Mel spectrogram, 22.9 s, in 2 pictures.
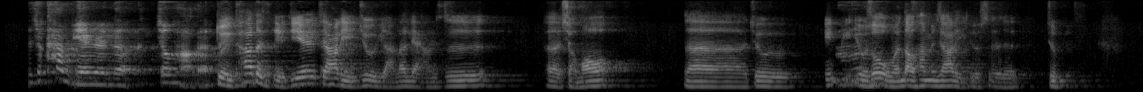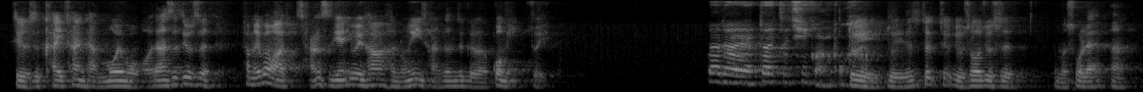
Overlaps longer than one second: none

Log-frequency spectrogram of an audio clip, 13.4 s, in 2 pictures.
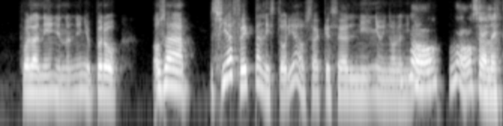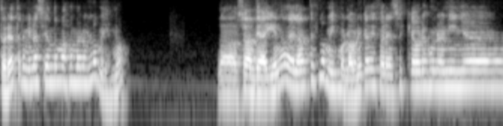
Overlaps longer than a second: none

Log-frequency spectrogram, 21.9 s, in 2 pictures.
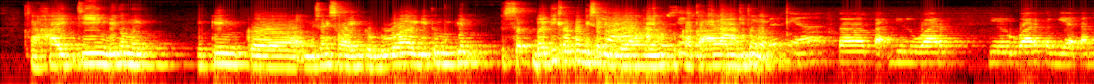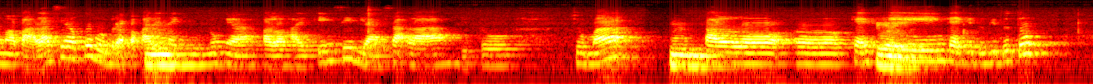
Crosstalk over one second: present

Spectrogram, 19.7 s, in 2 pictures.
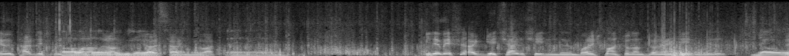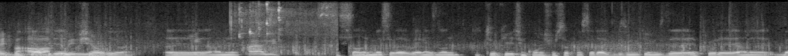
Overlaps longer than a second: present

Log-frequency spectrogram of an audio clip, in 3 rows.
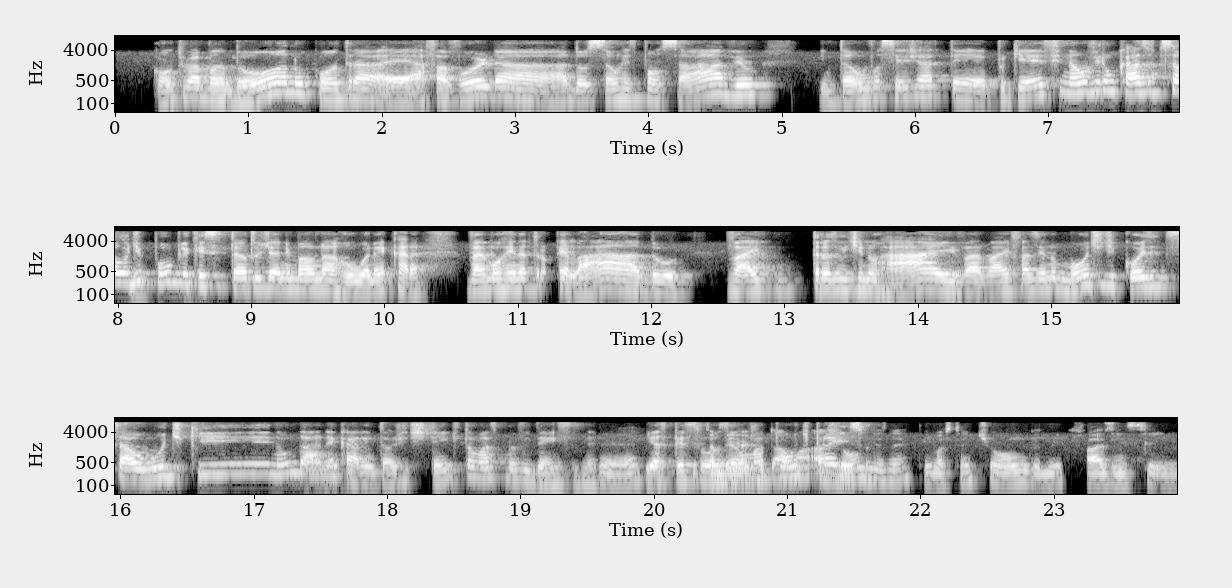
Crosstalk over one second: present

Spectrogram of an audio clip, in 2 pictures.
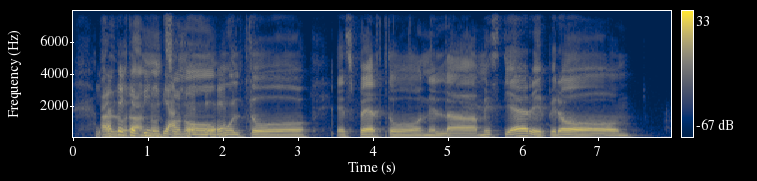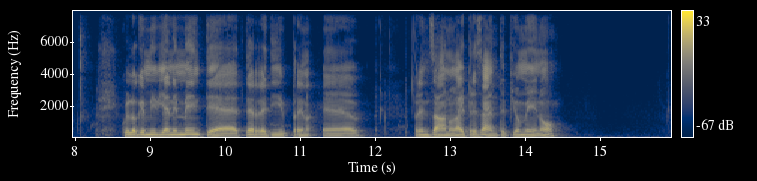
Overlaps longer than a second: present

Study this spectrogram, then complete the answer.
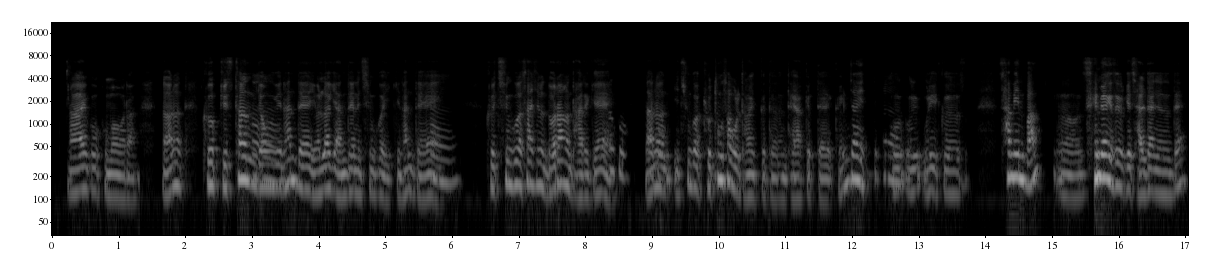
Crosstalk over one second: none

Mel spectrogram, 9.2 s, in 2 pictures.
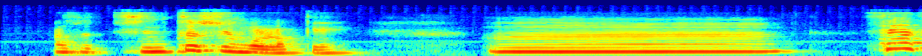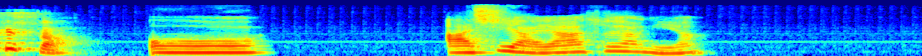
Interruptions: none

